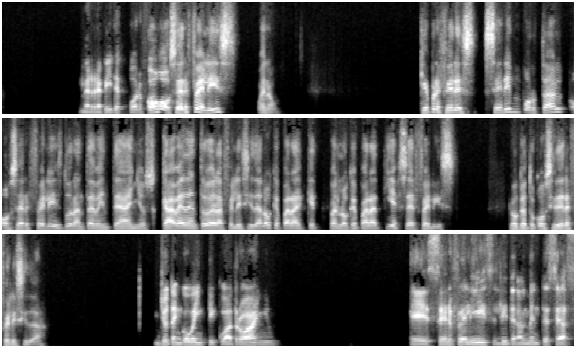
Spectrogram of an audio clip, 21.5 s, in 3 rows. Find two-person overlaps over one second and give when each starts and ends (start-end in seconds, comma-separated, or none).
none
